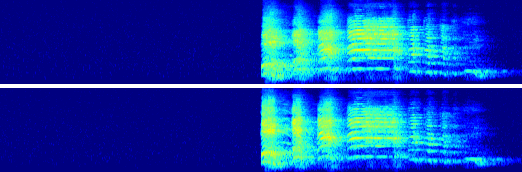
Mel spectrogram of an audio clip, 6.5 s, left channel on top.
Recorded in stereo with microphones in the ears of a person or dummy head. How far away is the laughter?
About 0.6 m.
